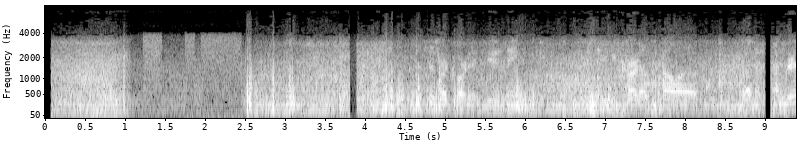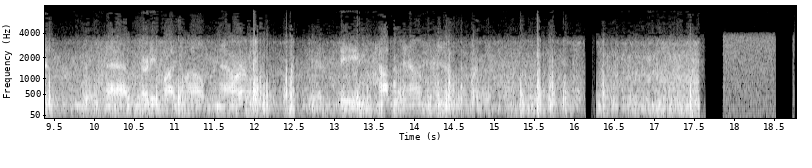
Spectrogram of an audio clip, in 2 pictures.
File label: Cardo Scala 700 35mph open, cell phone headsets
